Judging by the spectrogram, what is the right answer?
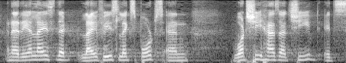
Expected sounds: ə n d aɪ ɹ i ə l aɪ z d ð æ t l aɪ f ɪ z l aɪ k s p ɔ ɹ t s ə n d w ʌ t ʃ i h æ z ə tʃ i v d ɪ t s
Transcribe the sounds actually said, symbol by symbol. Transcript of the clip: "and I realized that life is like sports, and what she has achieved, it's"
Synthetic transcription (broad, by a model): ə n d aɪ ɹ i ə l aɪ z d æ t l aɪ f ɪ z l aɪ k s p ɔ ɹ t s ə n d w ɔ t ʃ i h æ z ə tʃ i v d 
